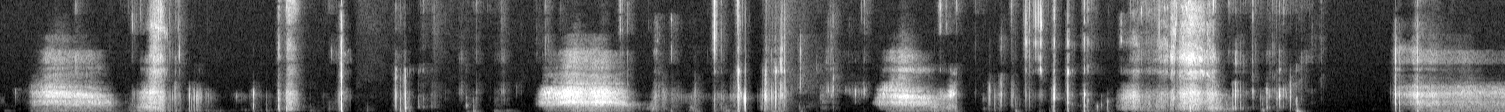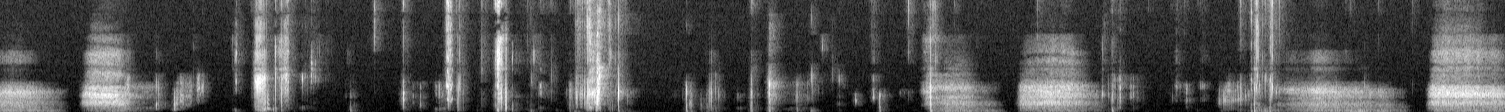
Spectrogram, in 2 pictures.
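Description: Wet mouth sounds of nibbling and chewing on an earlobe: many irregular smacks, crunchy bites and soft breaths repeat throughout, with no talk.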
